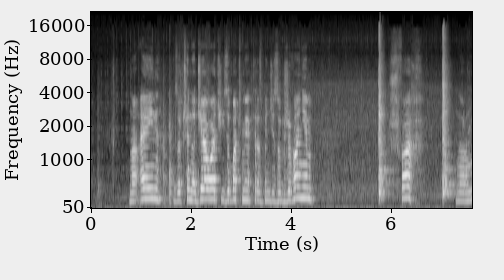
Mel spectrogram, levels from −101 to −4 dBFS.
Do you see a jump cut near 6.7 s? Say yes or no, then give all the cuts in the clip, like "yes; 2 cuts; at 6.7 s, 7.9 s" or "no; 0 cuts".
no; 0 cuts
